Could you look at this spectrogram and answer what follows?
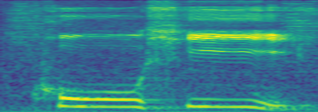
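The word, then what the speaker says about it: コーヒー: p 이렇게 하는 거고 코히 F 바람 커피라고 할 때는 히읗 발음으로 한다고 생각을 하면 된다고 합니다 나이프 카페 카페 카페 이런 식으로 F 발음을 히읗 발음으로 한다고 생각을 해라 그래서 커피 이렇게 표현을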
